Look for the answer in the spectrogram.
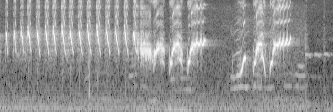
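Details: Loud shama trigger song for tutoring captive birds: a rapid, even series of about fifteen sharp notes, then harsh rising squawky phrases, a silence, and three more strident upswept calls.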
